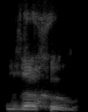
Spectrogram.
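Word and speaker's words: The Hu: a Mongolian heavy metal band called The Who if you haven't heard the who audience it's spelled h u look up wolf tot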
